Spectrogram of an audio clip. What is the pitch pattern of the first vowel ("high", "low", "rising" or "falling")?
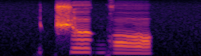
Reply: high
